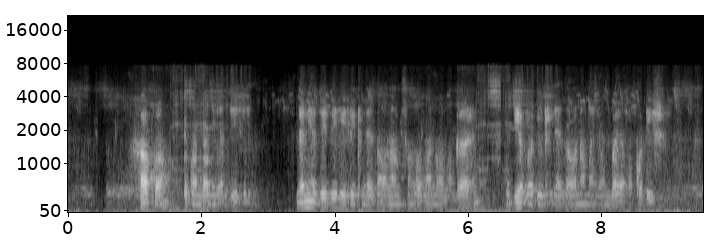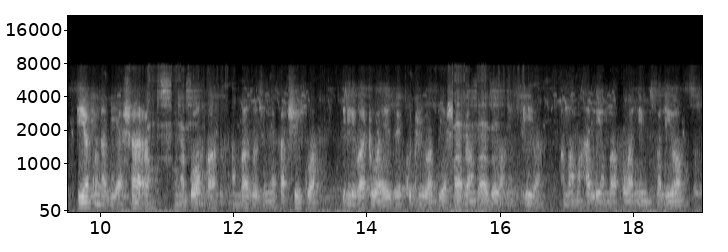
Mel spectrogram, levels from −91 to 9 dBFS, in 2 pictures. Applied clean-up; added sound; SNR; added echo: neural separator model SepFormer DNS4.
